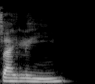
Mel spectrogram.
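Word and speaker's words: Ileane: So just real quickly, in case you're listening to this and not seeing it, Ilene is spelled Ilene. And I might as well get that all out there for us as we're just getting to know one another, that I do have an unusual spelling of my name, but it is pronounced Ilene.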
